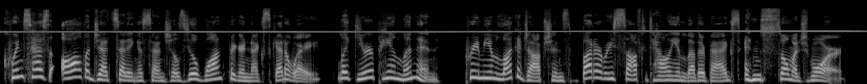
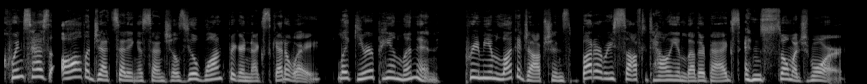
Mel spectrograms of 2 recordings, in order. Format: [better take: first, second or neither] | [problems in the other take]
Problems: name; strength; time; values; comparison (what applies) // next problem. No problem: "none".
second | high-pitched whine; loud; throughout; 4.5 kHz, 6 dB below the speech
